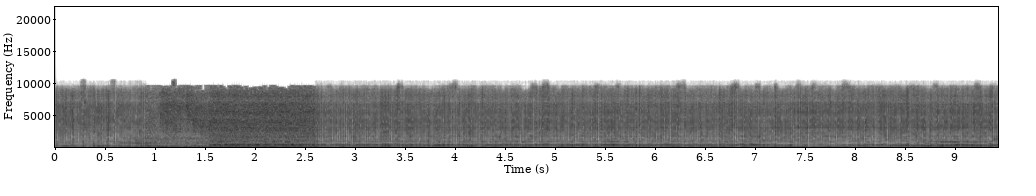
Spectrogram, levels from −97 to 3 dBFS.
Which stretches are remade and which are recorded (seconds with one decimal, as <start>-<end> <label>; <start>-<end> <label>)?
0.0-0.9 remade; 0.9-2.6 recorded; 2.6-9.4 remade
